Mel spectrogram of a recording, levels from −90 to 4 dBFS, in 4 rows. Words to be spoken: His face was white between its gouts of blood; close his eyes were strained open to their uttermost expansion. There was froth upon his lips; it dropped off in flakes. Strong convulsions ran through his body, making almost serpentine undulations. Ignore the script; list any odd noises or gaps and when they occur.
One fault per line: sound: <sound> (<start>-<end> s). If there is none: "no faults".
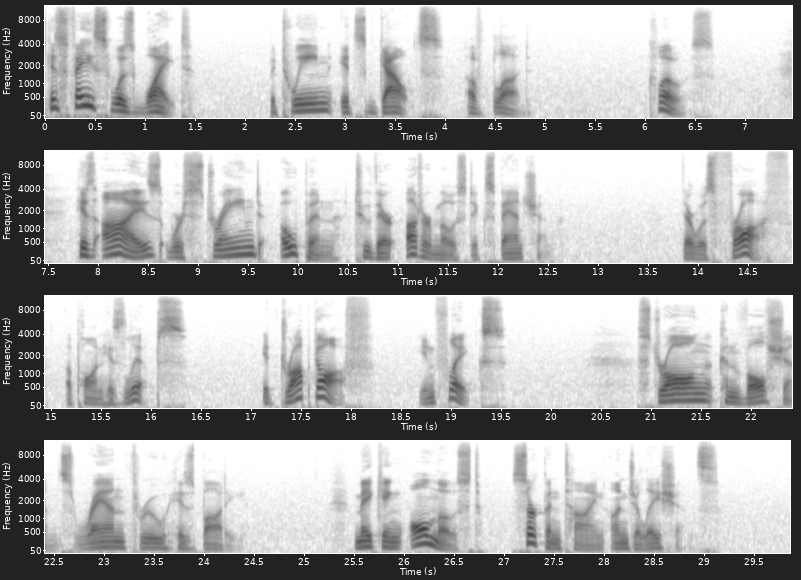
no faults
